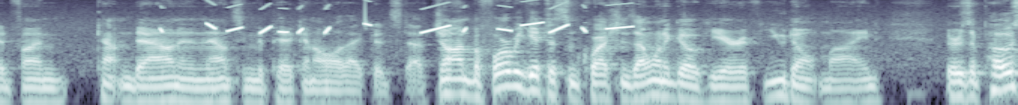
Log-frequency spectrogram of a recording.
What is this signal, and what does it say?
Bird-like chirps, with speech in English. There is no code.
